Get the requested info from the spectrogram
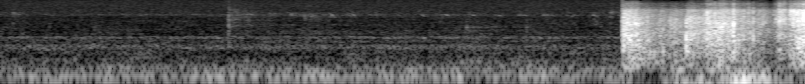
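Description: Faint, steady woodland quiet for about three seconds, then a sudden loud rustling and crackling of close handling noise near the end.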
